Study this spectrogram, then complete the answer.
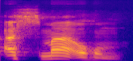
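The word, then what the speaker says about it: أسماؤهم: But the plural of ism is asma, and here we have to pronounce it. So we say ma asma'uhum.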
